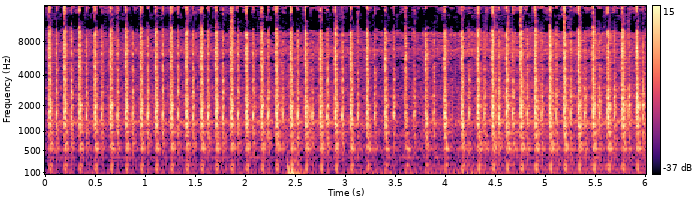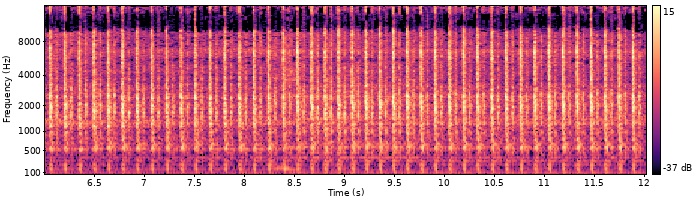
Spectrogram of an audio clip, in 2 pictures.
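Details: 2012 Nissan Altima 2.5 L at idle: a sharp, busy ticking knock rides over the idle at roughly three per second; a lower-end knock, owner suspects a connecting rod bearing, not confirmed.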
